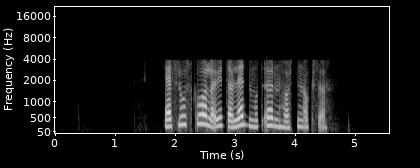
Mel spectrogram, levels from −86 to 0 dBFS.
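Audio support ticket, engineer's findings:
VoIP packet loss concealed by the speech codec, 2.21–2.27 s: speech briefly smeared into a buzzy, fading sustain, fits one lost 20 ms frame. Decoder extrapolating last pitch and filter with falling gain.

Same, 4.66–4.68 s: shorter hold-and-fade, fits two lost frames. Not a hard dropout or click; the sound is stretched rather than silenced, and Speex decoding carries the weakened state past the loss.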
